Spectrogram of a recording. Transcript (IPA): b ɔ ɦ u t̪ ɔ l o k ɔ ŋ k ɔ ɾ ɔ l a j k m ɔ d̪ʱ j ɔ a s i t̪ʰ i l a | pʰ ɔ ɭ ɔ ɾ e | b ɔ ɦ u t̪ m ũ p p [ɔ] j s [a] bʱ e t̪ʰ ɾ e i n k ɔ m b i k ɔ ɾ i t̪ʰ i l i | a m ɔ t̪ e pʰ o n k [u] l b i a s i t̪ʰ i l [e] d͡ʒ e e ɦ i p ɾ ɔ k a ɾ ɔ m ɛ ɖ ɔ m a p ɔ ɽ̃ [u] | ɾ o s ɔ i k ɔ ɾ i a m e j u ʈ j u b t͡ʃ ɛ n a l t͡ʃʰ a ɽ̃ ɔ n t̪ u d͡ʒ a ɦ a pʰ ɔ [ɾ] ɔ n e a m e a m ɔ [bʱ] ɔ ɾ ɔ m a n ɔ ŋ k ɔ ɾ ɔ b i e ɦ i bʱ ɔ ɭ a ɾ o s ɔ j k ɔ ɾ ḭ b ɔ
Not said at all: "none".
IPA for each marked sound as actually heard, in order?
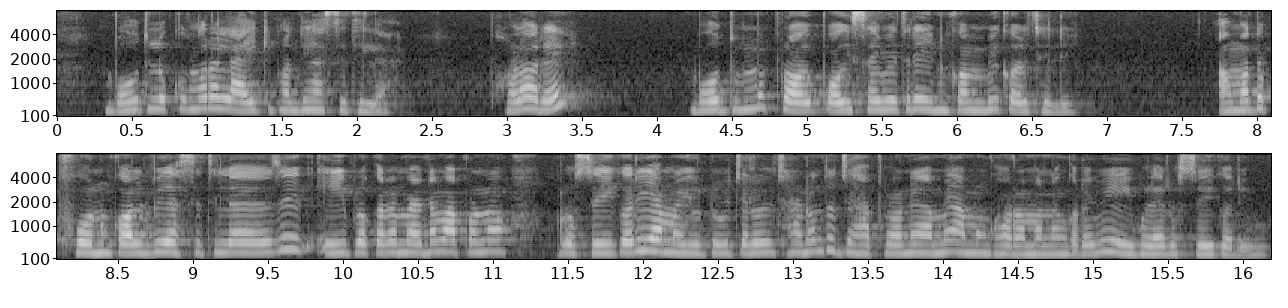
ɔ, a, ɔ, a, ɔ, ɭ, ɡʱ

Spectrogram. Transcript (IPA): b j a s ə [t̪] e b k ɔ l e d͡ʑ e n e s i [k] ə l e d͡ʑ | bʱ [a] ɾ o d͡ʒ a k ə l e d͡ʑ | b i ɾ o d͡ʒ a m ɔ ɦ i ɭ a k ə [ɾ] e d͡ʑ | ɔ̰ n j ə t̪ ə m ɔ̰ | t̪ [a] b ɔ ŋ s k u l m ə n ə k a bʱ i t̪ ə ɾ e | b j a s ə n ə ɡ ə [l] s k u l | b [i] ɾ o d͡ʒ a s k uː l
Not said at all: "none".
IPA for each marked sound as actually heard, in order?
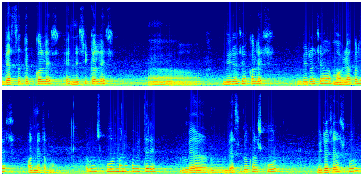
d̪, k, i, l, e, ɾ, i

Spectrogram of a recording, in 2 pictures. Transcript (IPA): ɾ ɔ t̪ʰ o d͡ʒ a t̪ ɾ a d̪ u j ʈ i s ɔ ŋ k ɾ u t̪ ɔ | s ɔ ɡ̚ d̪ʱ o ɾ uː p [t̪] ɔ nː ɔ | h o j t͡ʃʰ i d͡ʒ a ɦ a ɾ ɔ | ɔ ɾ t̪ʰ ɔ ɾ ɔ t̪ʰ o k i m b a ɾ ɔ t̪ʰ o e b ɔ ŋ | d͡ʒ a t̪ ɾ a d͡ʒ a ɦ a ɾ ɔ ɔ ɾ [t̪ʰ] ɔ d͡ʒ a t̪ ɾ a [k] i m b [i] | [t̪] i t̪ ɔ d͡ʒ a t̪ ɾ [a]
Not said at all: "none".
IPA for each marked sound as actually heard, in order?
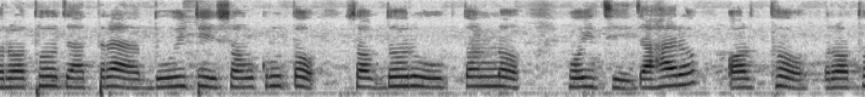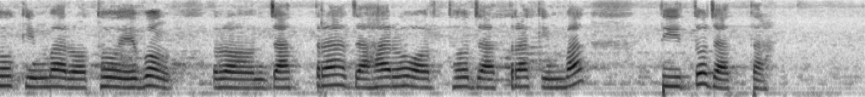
t̪, t̪ʰ, k, a, t̪, a

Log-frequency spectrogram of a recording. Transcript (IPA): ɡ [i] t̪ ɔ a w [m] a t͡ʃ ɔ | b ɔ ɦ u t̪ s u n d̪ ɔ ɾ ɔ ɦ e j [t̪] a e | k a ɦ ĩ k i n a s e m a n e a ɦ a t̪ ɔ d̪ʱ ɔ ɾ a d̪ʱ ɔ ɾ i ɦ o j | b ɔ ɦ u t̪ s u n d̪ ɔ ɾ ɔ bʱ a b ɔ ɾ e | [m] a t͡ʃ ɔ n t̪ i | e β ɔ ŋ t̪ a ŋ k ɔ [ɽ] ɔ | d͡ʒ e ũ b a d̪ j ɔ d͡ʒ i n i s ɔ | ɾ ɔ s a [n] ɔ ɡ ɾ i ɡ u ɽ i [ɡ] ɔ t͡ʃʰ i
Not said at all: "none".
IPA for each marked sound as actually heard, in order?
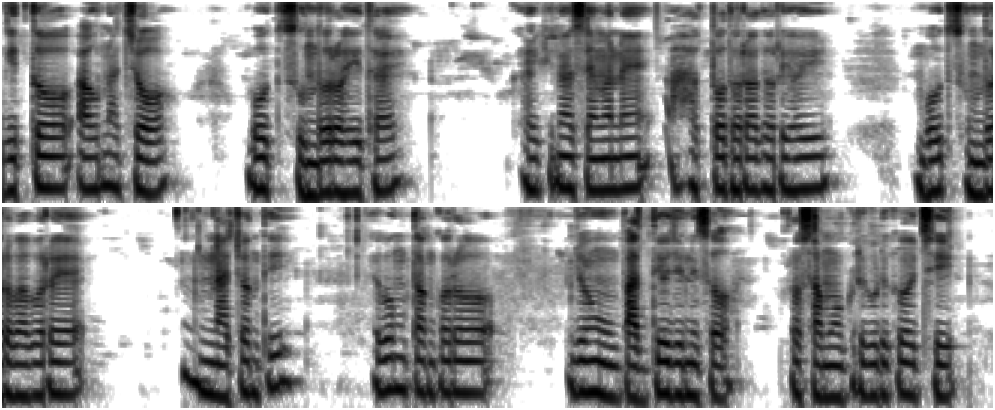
i, n, t̪ʰ, n, ɾ, m, k

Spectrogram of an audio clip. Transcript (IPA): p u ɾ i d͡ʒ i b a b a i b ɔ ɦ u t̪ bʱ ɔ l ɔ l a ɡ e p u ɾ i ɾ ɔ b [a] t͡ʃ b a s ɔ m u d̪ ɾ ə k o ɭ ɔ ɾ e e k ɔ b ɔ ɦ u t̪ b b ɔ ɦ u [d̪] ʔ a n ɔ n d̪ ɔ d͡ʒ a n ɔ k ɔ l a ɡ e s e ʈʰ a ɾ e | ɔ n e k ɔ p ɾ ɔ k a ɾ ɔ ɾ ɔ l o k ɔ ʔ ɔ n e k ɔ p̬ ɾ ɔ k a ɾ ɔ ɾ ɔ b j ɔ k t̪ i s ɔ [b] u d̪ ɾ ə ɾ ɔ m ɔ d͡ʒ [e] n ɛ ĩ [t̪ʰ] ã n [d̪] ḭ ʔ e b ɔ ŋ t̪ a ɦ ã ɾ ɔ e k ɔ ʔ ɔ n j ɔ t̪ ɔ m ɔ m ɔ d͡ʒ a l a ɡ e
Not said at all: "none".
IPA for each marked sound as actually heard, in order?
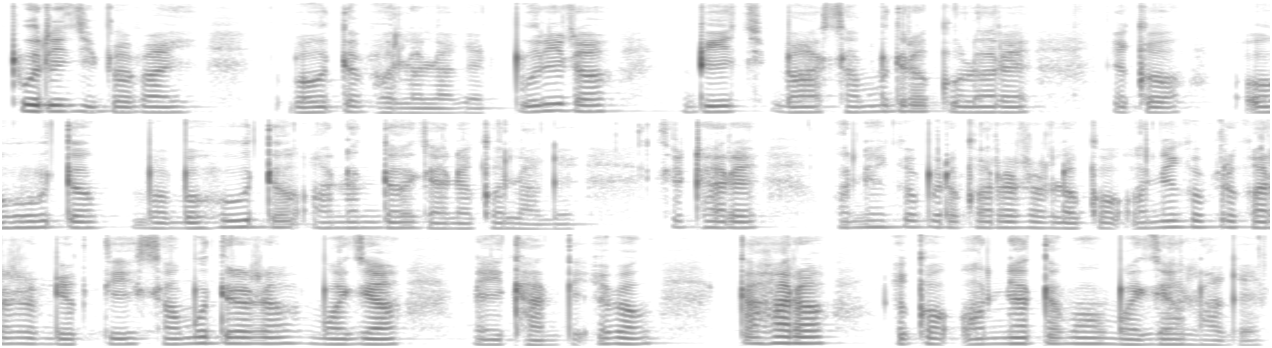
i, t̪, m, a, t̪ʰ, t̪

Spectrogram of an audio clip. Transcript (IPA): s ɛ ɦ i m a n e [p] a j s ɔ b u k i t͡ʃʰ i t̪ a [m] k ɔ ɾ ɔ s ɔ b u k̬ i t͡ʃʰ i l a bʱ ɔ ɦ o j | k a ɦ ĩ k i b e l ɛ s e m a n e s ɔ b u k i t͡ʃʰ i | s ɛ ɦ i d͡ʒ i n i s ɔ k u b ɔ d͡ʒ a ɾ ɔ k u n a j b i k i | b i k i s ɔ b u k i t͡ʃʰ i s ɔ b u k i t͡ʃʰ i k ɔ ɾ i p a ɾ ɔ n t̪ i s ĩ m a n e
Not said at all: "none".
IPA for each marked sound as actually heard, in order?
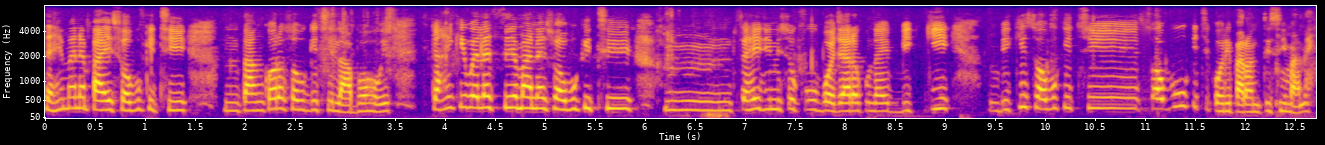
p, ŋ

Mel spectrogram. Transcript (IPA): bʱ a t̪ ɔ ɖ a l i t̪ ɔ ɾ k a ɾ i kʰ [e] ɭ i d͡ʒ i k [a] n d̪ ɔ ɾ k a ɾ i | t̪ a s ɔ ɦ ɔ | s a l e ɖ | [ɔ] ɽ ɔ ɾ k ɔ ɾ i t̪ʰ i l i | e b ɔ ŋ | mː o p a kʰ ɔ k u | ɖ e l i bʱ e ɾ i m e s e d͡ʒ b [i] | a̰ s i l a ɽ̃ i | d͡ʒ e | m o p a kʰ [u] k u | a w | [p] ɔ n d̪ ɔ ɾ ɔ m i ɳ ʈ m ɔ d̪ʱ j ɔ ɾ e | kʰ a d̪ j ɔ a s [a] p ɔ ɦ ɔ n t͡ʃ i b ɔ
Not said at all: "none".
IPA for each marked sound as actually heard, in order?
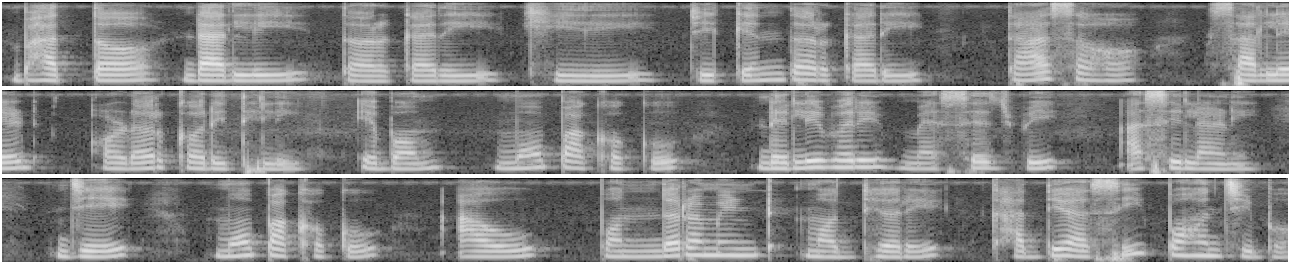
i, e, ɔ, i, ɔ, p, i

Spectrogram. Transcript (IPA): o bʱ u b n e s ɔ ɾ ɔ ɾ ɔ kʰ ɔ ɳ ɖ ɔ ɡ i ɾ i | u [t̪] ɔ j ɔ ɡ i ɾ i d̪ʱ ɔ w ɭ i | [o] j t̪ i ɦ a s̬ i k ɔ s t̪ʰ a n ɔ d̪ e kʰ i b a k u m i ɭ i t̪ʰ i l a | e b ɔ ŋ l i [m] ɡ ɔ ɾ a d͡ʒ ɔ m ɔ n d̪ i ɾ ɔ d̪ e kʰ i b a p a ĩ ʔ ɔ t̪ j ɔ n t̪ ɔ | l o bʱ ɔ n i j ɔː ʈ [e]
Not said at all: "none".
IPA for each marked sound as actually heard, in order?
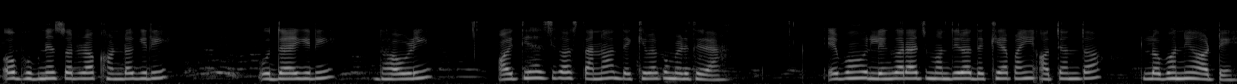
d̪, ɔ, ŋ, e

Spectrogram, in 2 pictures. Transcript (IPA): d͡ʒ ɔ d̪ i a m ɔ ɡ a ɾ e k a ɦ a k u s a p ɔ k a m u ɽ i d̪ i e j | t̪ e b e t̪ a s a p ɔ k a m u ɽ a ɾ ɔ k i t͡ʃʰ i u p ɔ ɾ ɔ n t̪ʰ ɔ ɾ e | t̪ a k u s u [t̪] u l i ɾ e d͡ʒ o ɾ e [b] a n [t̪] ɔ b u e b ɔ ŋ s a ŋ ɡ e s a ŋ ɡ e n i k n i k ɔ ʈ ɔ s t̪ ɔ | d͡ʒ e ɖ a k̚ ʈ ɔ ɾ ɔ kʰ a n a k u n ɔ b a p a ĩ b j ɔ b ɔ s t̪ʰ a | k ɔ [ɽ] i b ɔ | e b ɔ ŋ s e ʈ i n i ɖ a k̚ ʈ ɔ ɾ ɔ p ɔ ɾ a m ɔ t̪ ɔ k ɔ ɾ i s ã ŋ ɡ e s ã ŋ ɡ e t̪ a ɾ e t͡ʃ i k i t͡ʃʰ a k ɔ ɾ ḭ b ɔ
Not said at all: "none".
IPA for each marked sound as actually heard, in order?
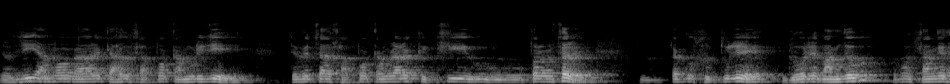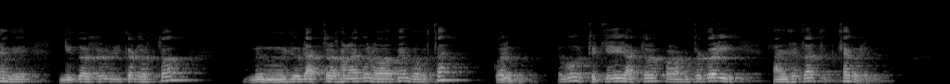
t̪, b, d̪, ɾ

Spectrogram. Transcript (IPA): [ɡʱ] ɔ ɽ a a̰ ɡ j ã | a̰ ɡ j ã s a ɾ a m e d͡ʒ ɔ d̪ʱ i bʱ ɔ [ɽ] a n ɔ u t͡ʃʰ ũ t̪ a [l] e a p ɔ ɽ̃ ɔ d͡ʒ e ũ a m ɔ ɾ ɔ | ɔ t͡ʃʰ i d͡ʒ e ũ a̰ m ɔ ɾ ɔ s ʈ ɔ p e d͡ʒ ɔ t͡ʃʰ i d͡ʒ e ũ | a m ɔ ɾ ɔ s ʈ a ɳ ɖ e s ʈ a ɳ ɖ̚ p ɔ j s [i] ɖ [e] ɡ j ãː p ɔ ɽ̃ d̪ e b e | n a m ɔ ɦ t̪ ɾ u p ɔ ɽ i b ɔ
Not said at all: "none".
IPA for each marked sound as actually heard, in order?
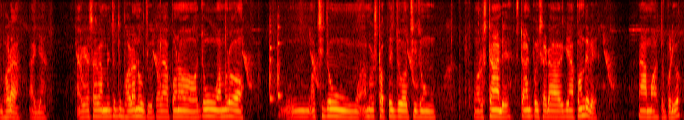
bʱ, ɽ, l, a, a

